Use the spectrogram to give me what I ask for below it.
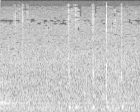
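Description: Typing on a computer keyboard to enter text into a web page: soft, irregular key clicks that come faster in the second half.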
